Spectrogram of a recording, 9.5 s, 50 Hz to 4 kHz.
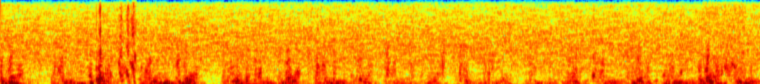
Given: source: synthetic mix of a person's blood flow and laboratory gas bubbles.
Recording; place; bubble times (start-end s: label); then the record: Doppler ultrasound of blood flow; precordium
1.17-1.35 s: bubbles
1.46-1.72 s: bubbles
7.12-7.27 s: bubbles
7.38-7.45 s: bubbles
7.96-8.04 s: bubbles
8.47-8.55 s: bubbles
8.78-9.32 s: bubbles
From the record:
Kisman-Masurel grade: 122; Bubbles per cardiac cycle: 1 to 2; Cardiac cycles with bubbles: 10 to 50%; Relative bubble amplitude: moderate (0.250 to 0.450); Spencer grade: 2 (many but less than half of the cardiac periods contain bubble signals, singularly or in groups); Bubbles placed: anywhere in the cardiac cycle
